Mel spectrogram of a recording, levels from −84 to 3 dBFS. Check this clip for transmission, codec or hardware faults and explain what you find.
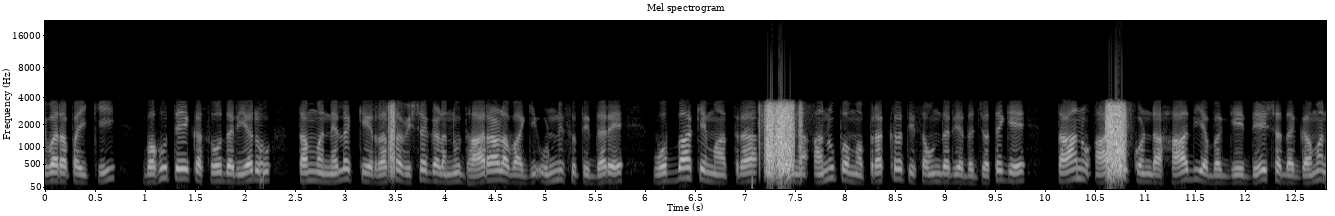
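Two kinds of fault turn up in this speech clip: a couple of brief packet-loss concealments, and three static bursts from a wireless microphone. All of it rides on ordinary G.711 telephone coding, so the whole thing sits in the narrow phone band, about 300 Hz to 3.4 kHz.

Packet loss with pitch repetition happens twice. The first is at 2.16 s and lasts 30 ms, which fits a single lost packet. The second is at 7.08 s and runs 60 ms, which sounds like two packets in a row. Each time, the receiver papers over the hole by replaying the last pitch cycle it got, fading it out over about 50 ms. In the first, you hear the voice briefly hang on one slightly buzzy tone before normal speech picks up again. The second is long enough that the repeat fades into silence before speech returns with a short cross-fade. The second dropout lands in the middle of a static burst.

The wireless microphone noise hits come at 3.16 to 3.78 s, right before "ಧಾರಾಳವಾಗಿ ಉಣ್ಣಿಸುತ್ತಿದ್ದರೆ ಒಬ್ಬಾಕೆ". 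The next runs from 6.85 to 7.83 s, between that phrase and "ಪ್ರಕೃತಿ ಸೌಂದರ್ಯದ ಜತೆಗೆ ತಾನು". The last is at 10.47 to 10.93 s, just after it. In each case the FM radio link dips because reflections cancel each other out. The receiver's own noise then rises, and you hear a quick swish of static.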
